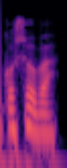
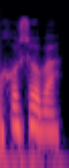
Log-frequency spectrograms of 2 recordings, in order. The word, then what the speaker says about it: Kosova: Mientras los serbios prefieren la denominación Kosovo, los albaneses utilizan Kosova, pronunciado también como Josova, palabras que, por otro lado, no tienen significado en albanés.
